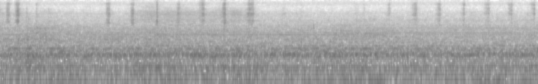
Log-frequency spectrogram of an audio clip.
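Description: Marker pen tip scratching and dabbing over the end of a two-flute end mill, a faint run of light, irregular ticks over a low steady background. The marker is inking ('bluing up') the area behind the cutting edge before the relief is ground.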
